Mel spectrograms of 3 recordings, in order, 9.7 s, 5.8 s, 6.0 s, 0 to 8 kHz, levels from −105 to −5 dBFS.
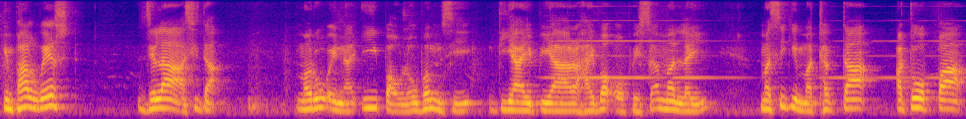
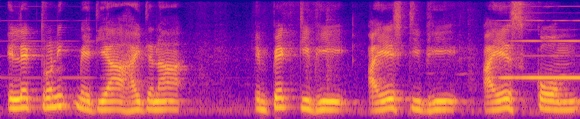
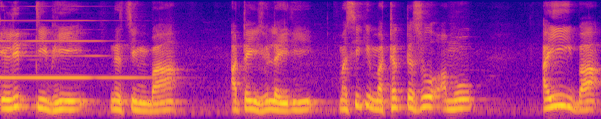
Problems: background sounds at intervals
